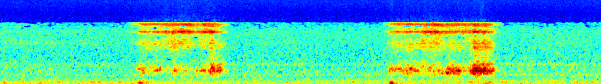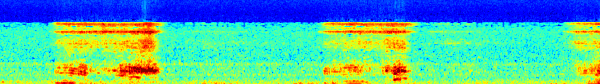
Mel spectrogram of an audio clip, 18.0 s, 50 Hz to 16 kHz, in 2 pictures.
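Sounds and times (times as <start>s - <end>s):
woman snoring: 2.0s - 3.4s, 5.8s - 7.5s, 9.8s - 11.5s, 13.9s - 15.2s, 17.6s - 18.0s.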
